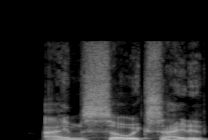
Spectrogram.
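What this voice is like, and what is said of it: Sarcastic, mock-excited flat delivery. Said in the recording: “Can't you tell from the excitement in my voice just how excited I am ... I'm so breathless in excitement.”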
